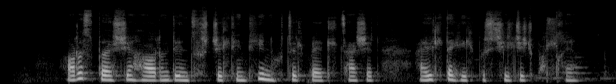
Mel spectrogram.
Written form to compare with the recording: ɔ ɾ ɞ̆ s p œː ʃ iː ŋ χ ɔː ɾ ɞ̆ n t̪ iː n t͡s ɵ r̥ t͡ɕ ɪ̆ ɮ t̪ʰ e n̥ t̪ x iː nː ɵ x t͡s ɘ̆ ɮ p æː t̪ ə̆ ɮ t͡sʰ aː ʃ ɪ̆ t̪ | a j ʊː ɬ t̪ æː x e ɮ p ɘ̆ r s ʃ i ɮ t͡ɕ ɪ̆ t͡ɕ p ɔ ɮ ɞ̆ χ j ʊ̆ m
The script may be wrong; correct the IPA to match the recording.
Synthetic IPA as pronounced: ɔ ɾ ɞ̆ s p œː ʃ iː ŋ χ ɔː ɾ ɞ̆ n t̪ iː n t͡s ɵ r̥ t͡ɕ ɪ̆ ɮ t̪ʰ e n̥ t̪ x iː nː ɵ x t͡s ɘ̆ ɮ p æː t̪ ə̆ ɮ t͡sʰ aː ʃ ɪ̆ t̪ | a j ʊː ɬ t̪ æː x e ɮ p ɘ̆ r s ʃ i ɮ t͡ɕ ɪ̆ t͡ɕ p ɔ ɮ ɞ̆ χ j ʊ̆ m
